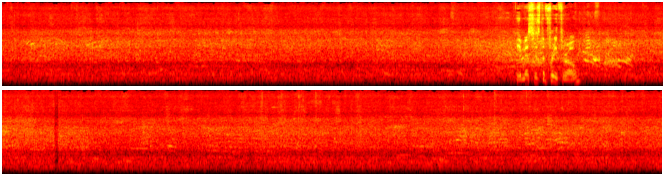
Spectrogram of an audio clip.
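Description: A large crowd murmurs steadily in a big echoing arena.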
